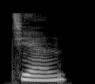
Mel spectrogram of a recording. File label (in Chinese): "剪", Chinese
